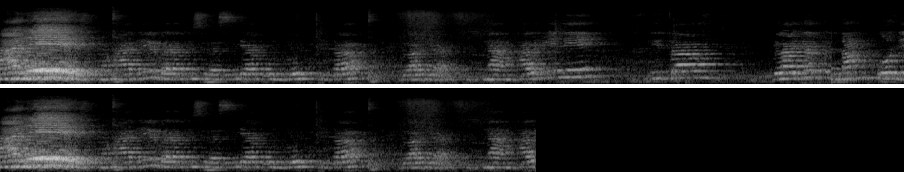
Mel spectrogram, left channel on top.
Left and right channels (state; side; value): drops out; right; at 5.4 s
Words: Semua hadir berarti sudah siap untuk kita belajar. Nah, hari ini kita belajar tentang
